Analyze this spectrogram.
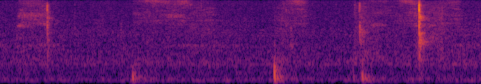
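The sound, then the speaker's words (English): Writing on a board comes through as a few short, faint strokes with soft scratchy attacks, spaced irregularly over a low background hiss. “I'm going to write it on the board as it appears in Scripture.”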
